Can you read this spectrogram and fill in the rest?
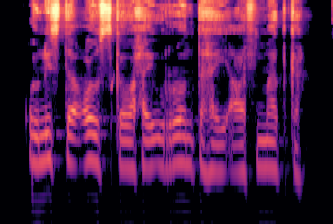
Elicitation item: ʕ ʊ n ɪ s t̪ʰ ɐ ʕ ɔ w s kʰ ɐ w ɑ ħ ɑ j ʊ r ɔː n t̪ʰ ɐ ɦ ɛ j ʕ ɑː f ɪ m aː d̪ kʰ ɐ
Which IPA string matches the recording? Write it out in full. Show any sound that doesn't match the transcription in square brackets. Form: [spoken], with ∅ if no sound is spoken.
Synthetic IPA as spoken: ʕ ʊ n ɪ s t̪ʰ ɐ ʕ ɔ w s kʰ ɐ w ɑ ħ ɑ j ʊ r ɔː n t̪ʰ ɐ ɦ ɛ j ʕ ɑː f ɪ m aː d̪ kʰ ɐ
